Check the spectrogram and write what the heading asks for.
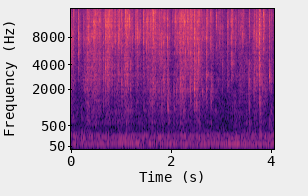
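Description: Faint crinkling and small clicks of hands handling a small collectible toy and its packaging, in a rapid, irregular patter.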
